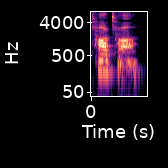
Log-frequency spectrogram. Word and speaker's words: TATA: one promoter sequence is we usually pronounce it just Tata ta ta so thyine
